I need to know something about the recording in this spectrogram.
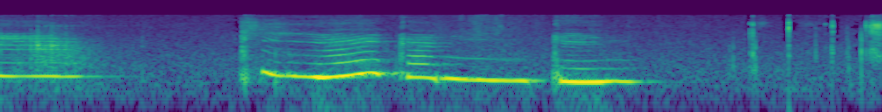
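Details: A female Dachshund, playing around her new bed with a bow and walking backwards indoors, gives drawn-out, wavering whines that slide gently up and down in pitch.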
